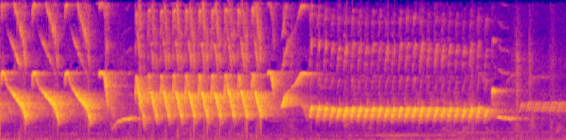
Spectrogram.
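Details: Canary song with sweeping downward notes, a buzzy rapid trill, then a long steady rolling trill fading at the end.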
